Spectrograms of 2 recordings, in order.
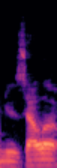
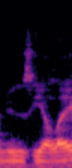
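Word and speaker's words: Newsela: earthquakes hitting puerto rico from new zela or news ela if you prefer that pronunciation and then they actually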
